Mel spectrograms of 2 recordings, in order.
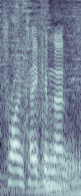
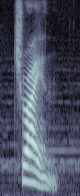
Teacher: the H in him is dropped. And instead of a full and, we just hear n. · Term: connected speech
